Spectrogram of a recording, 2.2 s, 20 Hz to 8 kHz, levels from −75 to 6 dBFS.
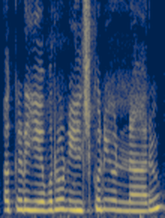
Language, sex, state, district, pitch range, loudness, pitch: Telugu, female, Andhra Pradesh, Annamaya, 320-355 Hz, -13 LUFS, 335 Hz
